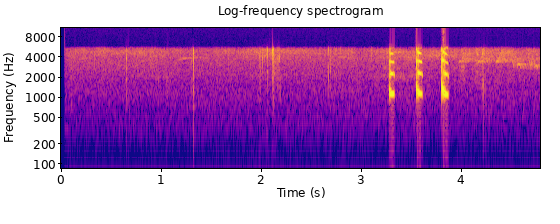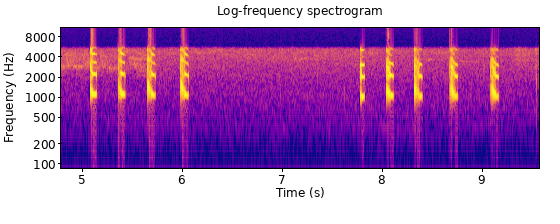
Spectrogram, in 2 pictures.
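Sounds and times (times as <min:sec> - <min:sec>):
Common toad croaking during breeding: 0:03.3 - 0:03.9, 0:05.0 - 0:06.1, 0:07.8 - 0:09.2.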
